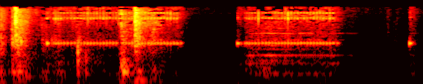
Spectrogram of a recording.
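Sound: telephone ringing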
